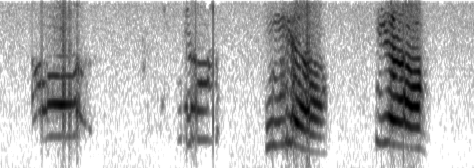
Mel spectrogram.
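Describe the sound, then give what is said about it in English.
A cat meows four times during a car ride, in separate, drawn-out calls with clear harmonic pitch, the last two louder and more insistent, with short pauses between them and no talking over them. “She says she is so ready for this car ride to be over.”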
